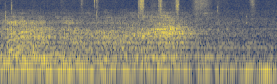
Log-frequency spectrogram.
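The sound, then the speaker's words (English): A helicopter drones overhead, a loud, steady low rumble with a throbbing engine tone that holds for several seconds and eases off only slightly toward the end. “I'm going to wait till the helicopter.”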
